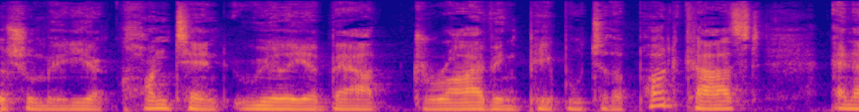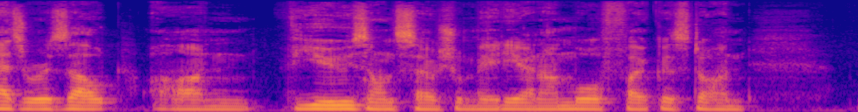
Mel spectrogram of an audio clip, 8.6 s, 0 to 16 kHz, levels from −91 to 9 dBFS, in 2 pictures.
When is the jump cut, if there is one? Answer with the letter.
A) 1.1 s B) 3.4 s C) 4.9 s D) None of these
C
